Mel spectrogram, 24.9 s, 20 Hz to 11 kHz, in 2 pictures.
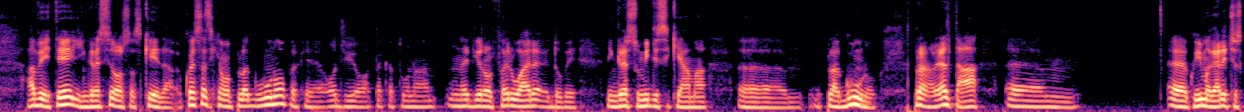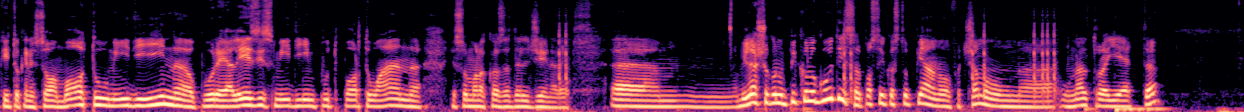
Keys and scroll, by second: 23.4-24.8 typing.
